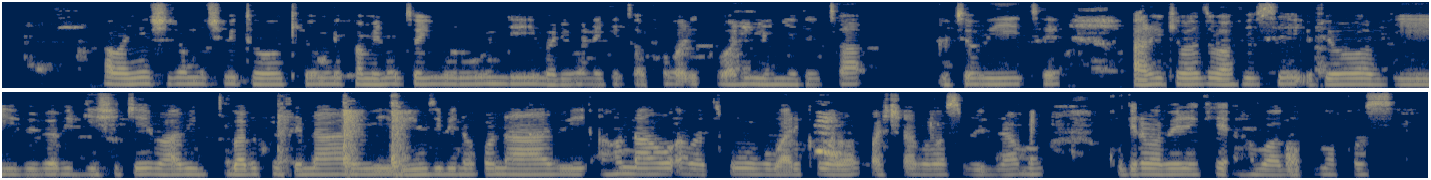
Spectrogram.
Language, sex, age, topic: Rundi, female, 25-35, education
